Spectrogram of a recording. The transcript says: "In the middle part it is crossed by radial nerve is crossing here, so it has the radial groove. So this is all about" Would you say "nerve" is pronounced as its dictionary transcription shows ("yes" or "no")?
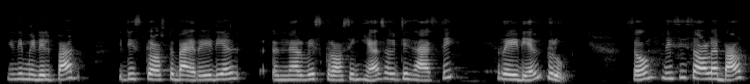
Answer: yes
